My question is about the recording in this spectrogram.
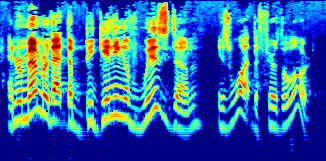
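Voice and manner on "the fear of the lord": ordinary talk, nothing marked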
